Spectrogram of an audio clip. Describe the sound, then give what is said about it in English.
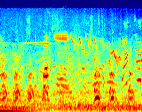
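A neighbor's dog barks several times in short, irregular bursts, while birds chirp and twitter over a soft outdoor background. “For example, taking a walk while you listen to music can be amazing, but it also takes away the sound of the robin, the neighbor's dog, and the community you live in.”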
